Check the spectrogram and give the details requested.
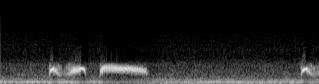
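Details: Spotted dove, one of a stuttering-style decoy and a strange-voiced bird pitted against each other: a brief quavering double coo, then a sustained flat hoot, and a fresh phrase starting after a pause. Steady low rumble behind.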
